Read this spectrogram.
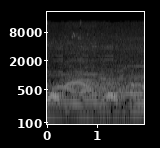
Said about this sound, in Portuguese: Acredita-se que o ser humano domestica pombos, pelo menos há 5 mil anos.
